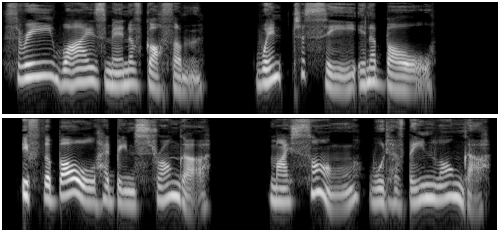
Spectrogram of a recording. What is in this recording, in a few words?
fem aus; Three Wise Men of Gotham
